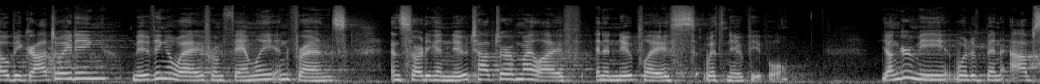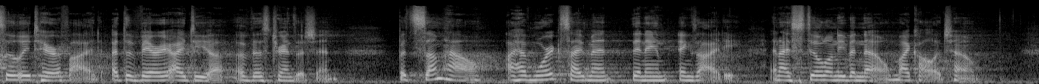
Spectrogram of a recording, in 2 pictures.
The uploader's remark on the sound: Preached on Youth Sunday (February 19, 2023) for our Sanctuary Worship Service.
